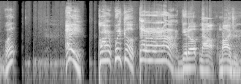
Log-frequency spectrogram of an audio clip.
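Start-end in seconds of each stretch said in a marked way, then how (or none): 0.0-3.5 drill sergeant voice. Retold or imitated. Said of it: "the guy goes".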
